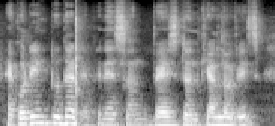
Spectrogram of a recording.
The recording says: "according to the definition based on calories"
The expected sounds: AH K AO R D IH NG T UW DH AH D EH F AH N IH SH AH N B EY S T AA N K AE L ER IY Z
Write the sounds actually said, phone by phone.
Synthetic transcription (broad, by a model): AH K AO R D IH NG T UW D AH D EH P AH N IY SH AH N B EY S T AA N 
